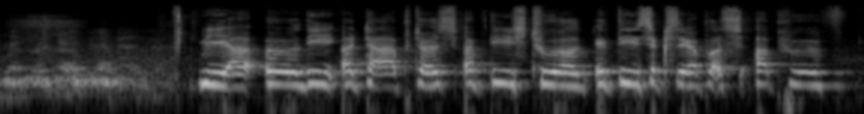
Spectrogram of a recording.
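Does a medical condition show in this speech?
Yes: deafness; deaf since childhood.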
